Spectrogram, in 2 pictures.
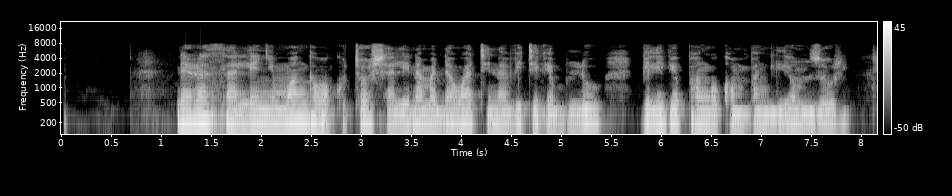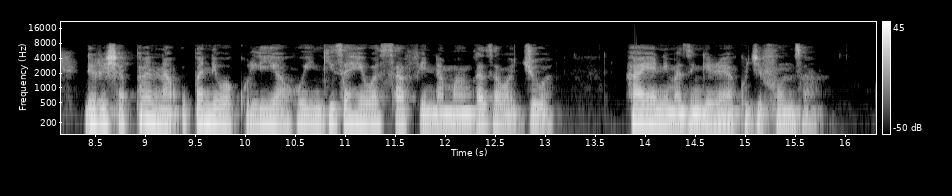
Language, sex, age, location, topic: Swahili, female, 25-35, Nairobi, education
